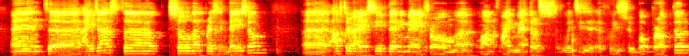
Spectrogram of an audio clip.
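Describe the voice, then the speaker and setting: Here a man speaks with a Greek accent. His pitch is fairly high, and his pace fairly slow. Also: ordinary pitch variation. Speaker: student success story, email marketer. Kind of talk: interview testimony. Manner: halting, many hesitations.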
